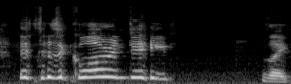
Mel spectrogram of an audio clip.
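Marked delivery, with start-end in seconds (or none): 0.2-1.7 very high-pitched yelling. Retelling a video where someone yelled at people: imitating someone yelling. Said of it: "he was yelling at the people".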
